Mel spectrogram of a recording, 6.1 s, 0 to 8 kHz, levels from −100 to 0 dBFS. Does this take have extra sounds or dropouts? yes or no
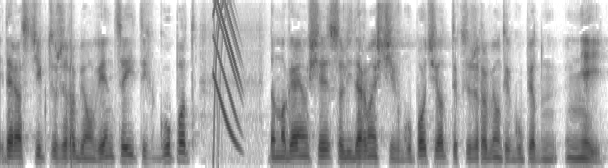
yes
